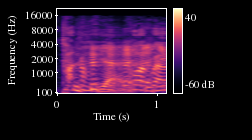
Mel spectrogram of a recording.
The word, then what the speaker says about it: Tottenham Court Road: Tottenham Court Road. – Tottenham Court Road.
